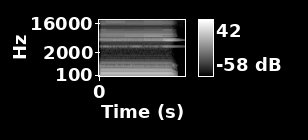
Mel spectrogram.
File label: "U", female, speech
